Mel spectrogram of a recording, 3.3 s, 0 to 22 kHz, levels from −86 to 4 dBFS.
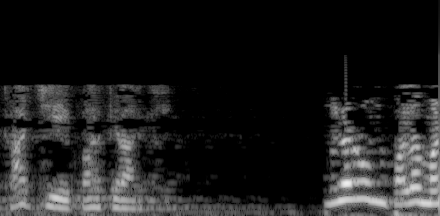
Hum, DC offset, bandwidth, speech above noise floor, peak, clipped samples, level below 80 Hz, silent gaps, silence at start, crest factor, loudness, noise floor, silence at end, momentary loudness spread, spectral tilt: none; under 0.1%; 4.5 kHz; 42 dB; 0 dBFS; under 0.1%; -48 dBFS; none; 0.1 s; 18 dB; -18 LUFS; -59 dBFS; 0 s; 16 LU; -9.5 dB/octave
